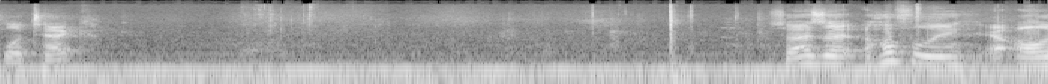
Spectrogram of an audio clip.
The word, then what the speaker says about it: LaTeX: to use something called latech have maybe I'll used latech before besides Jonah latech it's spelled latex but pronounced low-tech so as I hopefully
